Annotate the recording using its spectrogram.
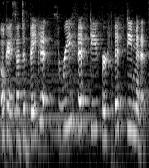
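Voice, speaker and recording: A woman talks with ordinary pitch variation while clear music sounds in the background. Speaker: home baker vlogger. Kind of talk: casual vlog chat. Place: kitchen. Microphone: camera far.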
